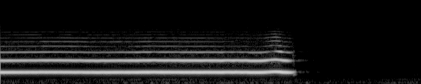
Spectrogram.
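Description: A shofar blown in one long, steady held note that bends slightly upward and cuts off about three seconds in.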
